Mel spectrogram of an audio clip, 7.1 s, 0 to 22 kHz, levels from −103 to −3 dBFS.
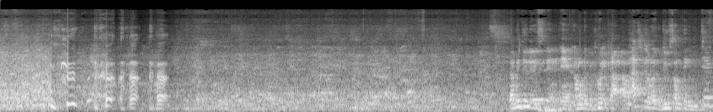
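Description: At 5.00 s the pace jumps and stays faster through to the end at 7.14 s: a time-stretched section, squeezed to roughly 1.39 times normal speed while the pitch holds steady. The sound turns rushed, most likely because software dropped short slices to shorten this stretch. On a spectrogram the harmonic spacing stays unchanged, but events crowd together and show small seams, and the waveform's envelopes compress abruptly from 5.00 s onward.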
